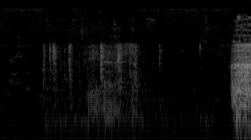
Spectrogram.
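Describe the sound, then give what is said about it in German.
Rapid clicking of fingers typing on a keyboard, a quick burst of soft keystrokes, followed by a sudden louder rush of noise at the end. “Jungs, ich höre da Finger über die Tastatur fliegen, lass es.”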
